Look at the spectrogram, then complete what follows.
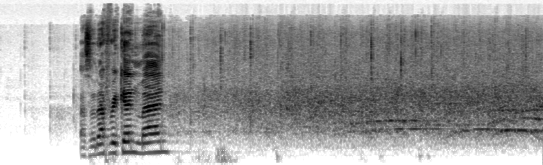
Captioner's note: audience applauding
